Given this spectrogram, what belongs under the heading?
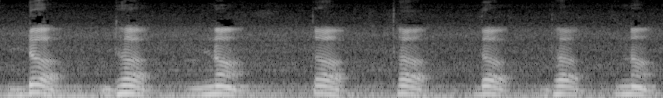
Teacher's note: दाताच्या वरच्या जबड्यामध्ये जेव्हा जीभ लागते तेव्हा हे अक्षर म्हणजे उच्चारले जातात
